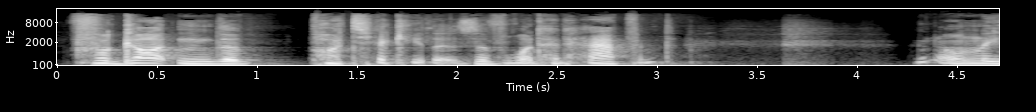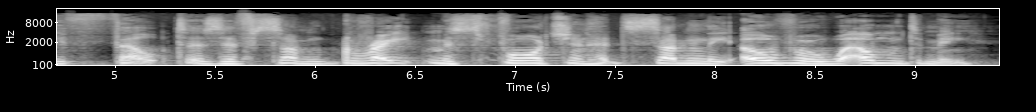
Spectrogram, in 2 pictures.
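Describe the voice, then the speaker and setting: A man playing an anguished, guilt-ridden imprisoned gentleman, narrating a literary audiobook in a theatrical, brooding manner. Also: sits high. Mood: grim recollection, then horrified.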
